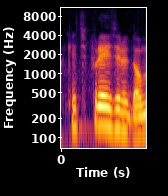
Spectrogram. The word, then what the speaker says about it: 캐치프레이즈: 저는 한 단체의 이 캐치프레이즈 어, 캐치프레이저를 아유 발음 너무 안 좋네요. 캐치프레이즈를 너무 좋아했었거든요.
